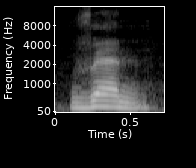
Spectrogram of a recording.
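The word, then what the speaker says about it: when: अब इसमें एच नहीं पढ़ते हैं हम एच साइलेंट रहता है व्हाट वीट वल व्हेन वेयर व्च whisper वाइट वाई तो यहां पर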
